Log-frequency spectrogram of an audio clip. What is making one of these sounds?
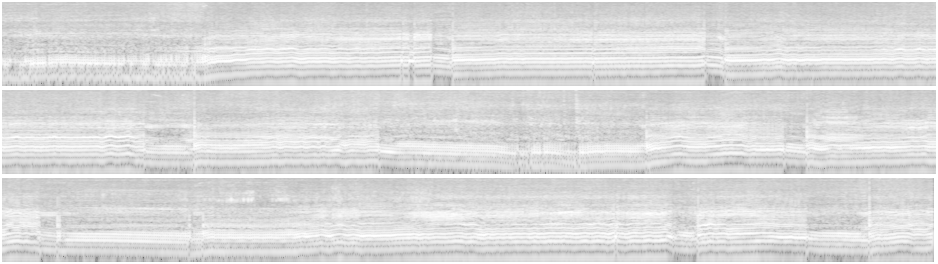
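A dirt bike engine revs up and down as the bike rides close by.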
